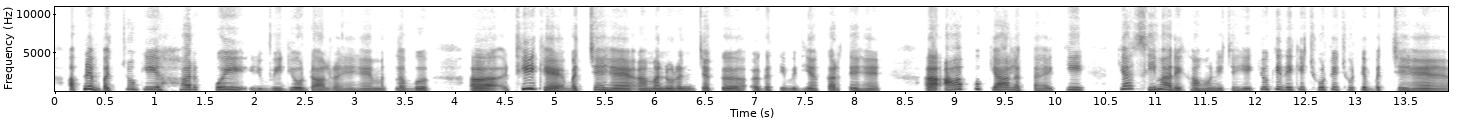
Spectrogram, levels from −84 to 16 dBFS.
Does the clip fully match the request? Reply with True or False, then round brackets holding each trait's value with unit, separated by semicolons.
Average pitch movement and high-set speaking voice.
False (5.8 semitones; 210 Hz)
